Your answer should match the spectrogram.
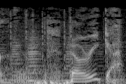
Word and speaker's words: Billerica: How do you pronounce that? There's an E in there. – Billerica. – Billerica, maybe? – Billerica. – Oh, that makes sense. Just leave out the E.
